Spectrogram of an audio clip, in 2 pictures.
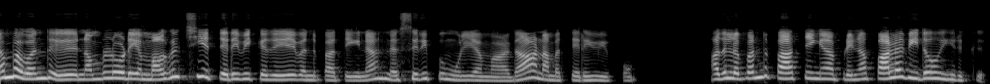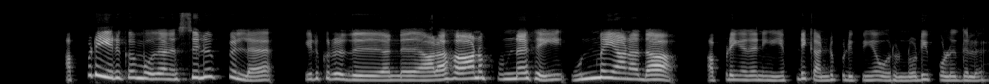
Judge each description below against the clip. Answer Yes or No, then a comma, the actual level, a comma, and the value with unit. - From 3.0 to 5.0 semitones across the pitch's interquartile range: No, wide, 5.6 semitones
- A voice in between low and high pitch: No, high, 240 Hz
